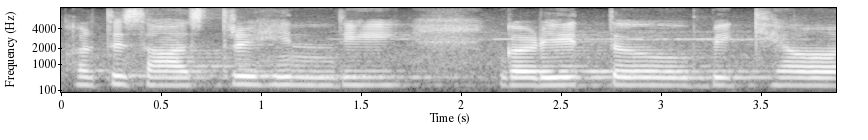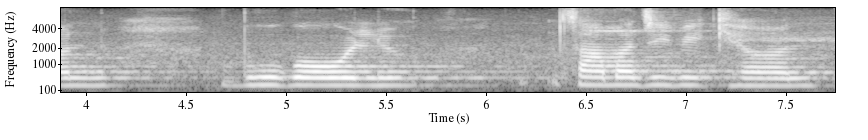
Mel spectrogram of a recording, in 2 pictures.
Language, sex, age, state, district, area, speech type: Hindi, female, 18-30, Madhya Pradesh, Hoshangabad, rural, spontaneous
